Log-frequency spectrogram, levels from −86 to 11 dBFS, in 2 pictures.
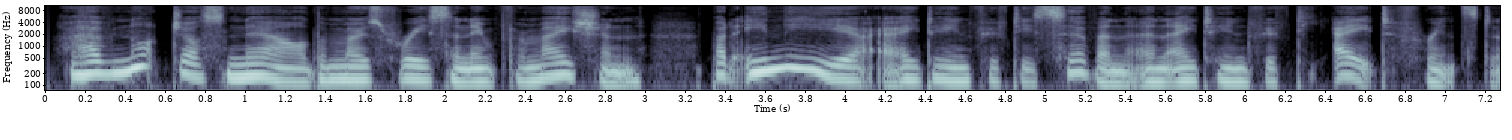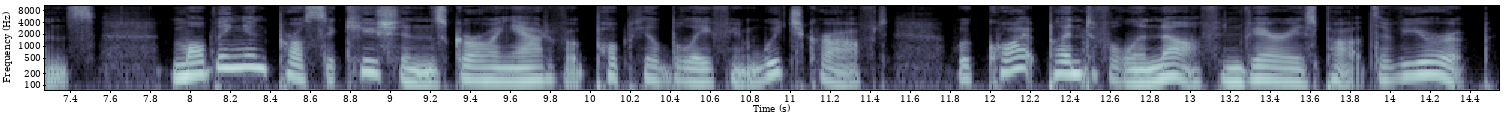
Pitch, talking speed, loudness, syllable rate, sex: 165 Hz, 175 wpm, -19 LUFS, 5.3 syllables/s, female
